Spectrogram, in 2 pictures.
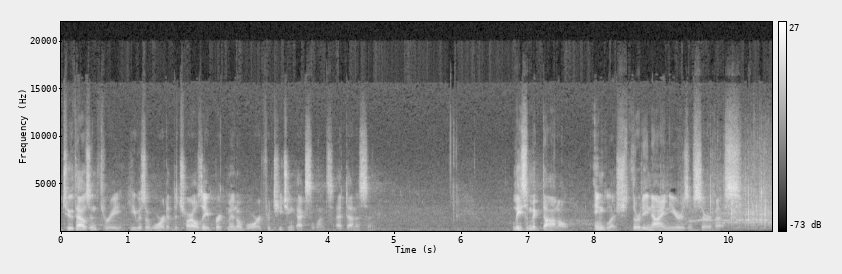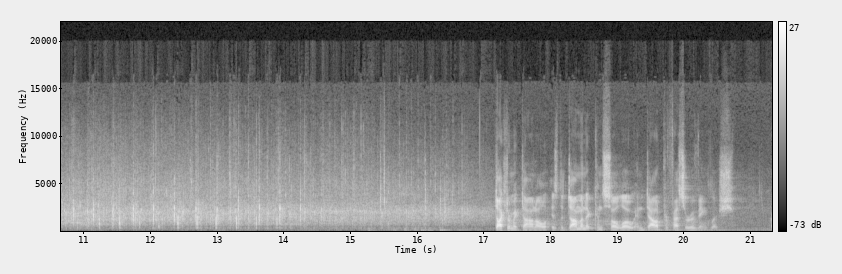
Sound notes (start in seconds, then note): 9.6 applause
